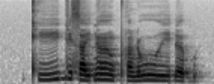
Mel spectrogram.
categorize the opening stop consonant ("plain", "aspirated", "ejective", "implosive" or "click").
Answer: aspirated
